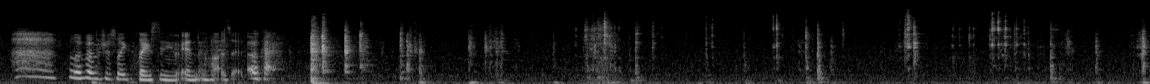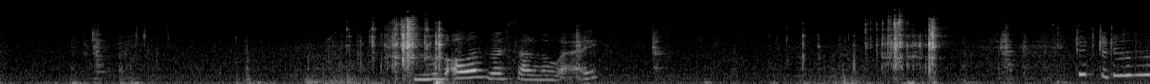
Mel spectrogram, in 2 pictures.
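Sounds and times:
clothes hangers clacking: 3.1s - 11.6s, 14.8s - 16.1s, 19.3s - 22.6s.

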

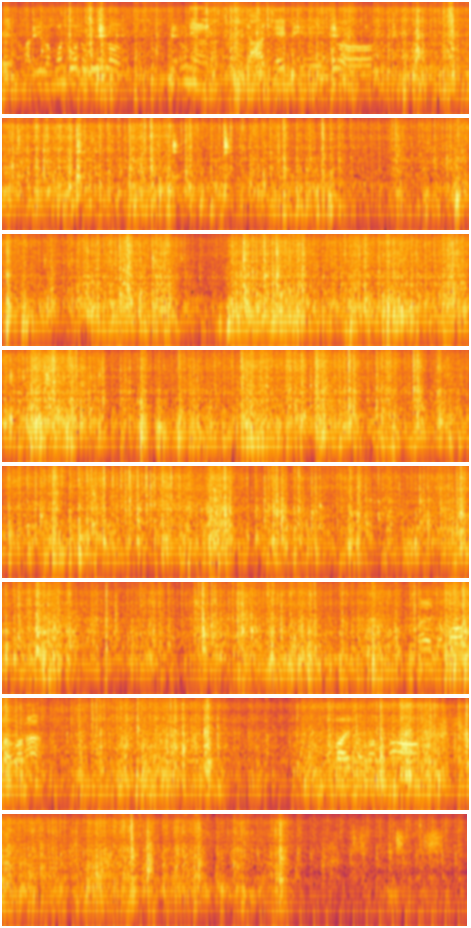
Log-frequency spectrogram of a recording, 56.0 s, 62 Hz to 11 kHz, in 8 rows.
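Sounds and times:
cassava grinding and crackling: 0.0s - 56.0s.

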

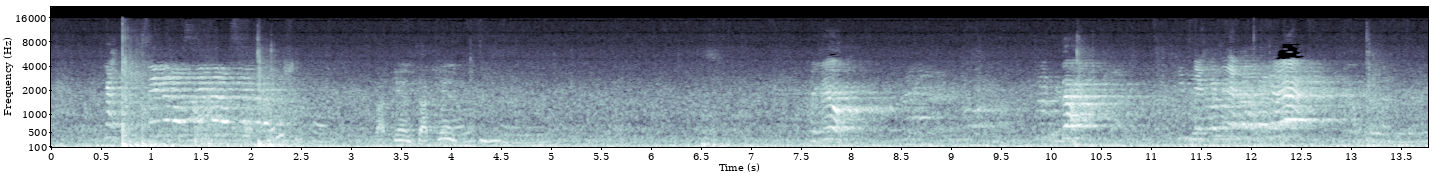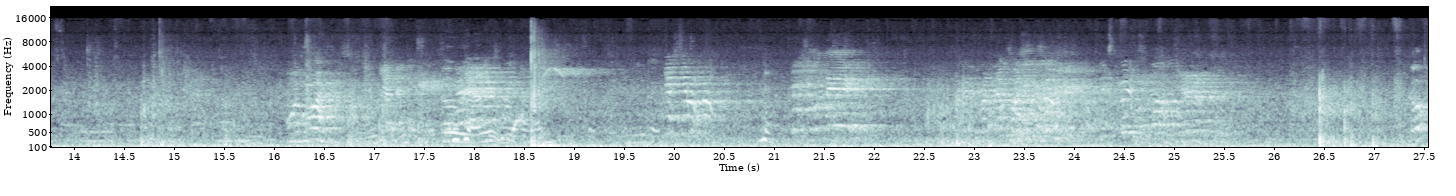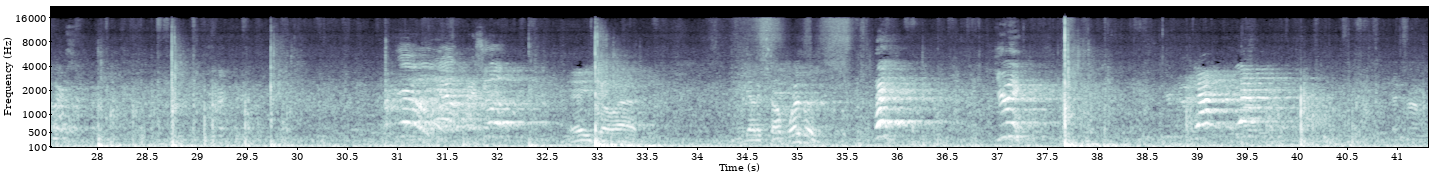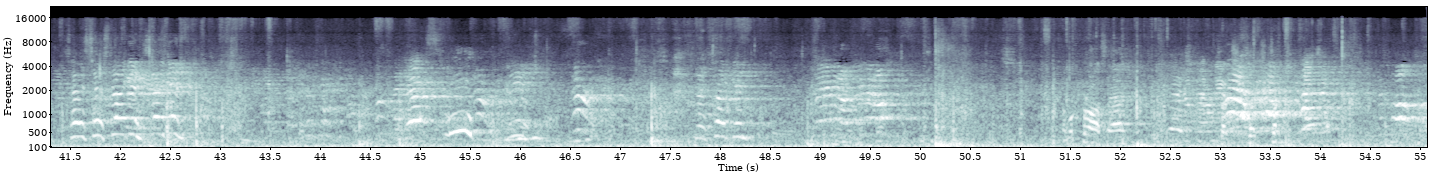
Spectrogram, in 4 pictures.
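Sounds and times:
ball kicked thud: 18.6s - 18.8s, 28.0s - 29.0s, 32.3s - 33.4s, 37.6s - 38.2s, 50.1s - 50.6s
players shouting in echoing hall: 30.9s - 33.5s, 35.7s - 40.4s, 43.9s - 50.3s, 51.9s - 55.0s.

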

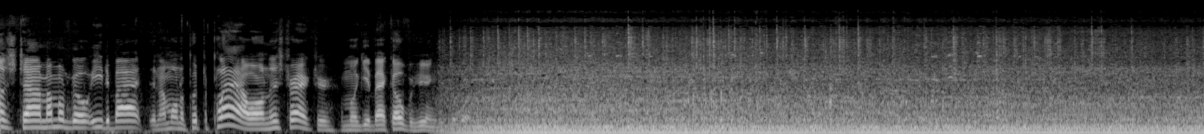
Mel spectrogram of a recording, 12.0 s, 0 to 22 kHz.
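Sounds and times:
tractor engine running: 4.1s - 12.0s.

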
